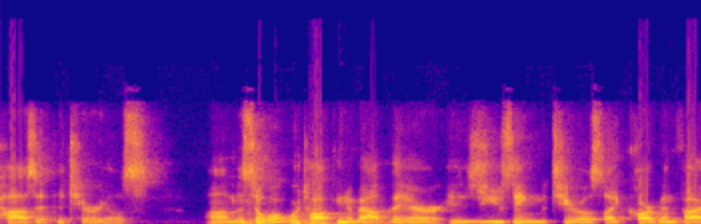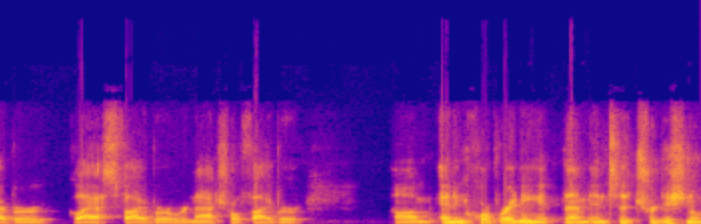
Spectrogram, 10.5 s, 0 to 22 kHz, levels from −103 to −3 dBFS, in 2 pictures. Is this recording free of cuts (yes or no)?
yes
